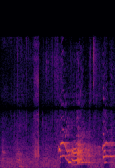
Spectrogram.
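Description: A small terrier's high-pitched yips and whines, a short run starting a little past halfway, made in play.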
